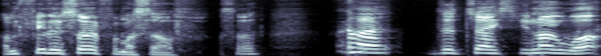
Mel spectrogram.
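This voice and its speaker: In a whiny, put-on character voice pitched high, a man talks at a fairly quick pace against a quiet background. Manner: whiny, feeling sorry for oneself.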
